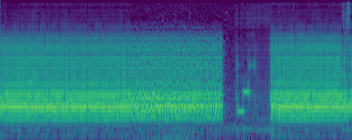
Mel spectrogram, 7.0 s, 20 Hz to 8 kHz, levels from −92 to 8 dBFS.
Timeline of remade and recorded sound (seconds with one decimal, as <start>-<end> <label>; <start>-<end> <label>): 0.0-2.6 remade; 2.6-4.7 recorded; 4.7-7.0 remade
